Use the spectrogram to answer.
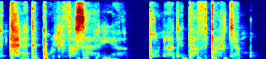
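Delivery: mock whisper about sore little ears. Vlogger hushing noisy viewers, playful mock whisper. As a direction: whisper it as if the noise hurts. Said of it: "μη φωνάζεις".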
